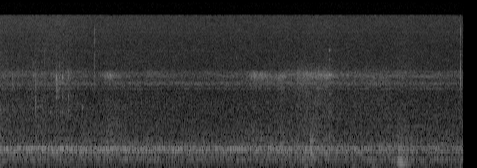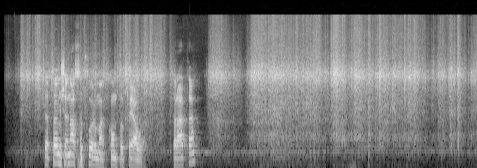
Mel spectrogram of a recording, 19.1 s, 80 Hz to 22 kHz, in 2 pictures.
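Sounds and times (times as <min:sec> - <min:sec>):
faint background hum: 0:00.0 - 0:19.0.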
